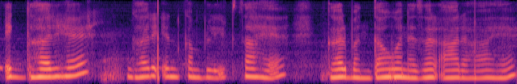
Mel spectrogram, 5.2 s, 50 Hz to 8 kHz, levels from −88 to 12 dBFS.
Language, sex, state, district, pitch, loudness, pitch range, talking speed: Hindi, female, Uttar Pradesh, Jalaun, 235 Hz, -18 LUFS, 220-255 Hz, 160 wpm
